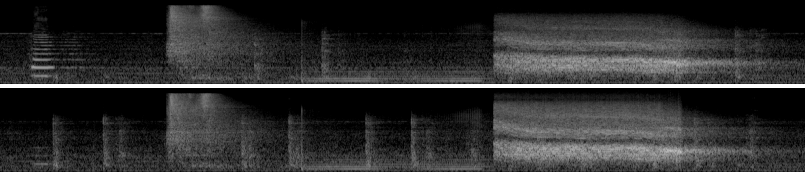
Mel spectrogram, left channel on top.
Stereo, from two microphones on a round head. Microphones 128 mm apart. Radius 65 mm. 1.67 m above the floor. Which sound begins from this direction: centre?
Tearing paper, at 1.7 s.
